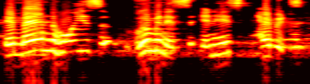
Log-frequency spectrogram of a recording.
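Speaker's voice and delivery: very slow, word by word; slow dictation of a definition; dictation pace. Shown as a demonstration. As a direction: read it out slowly for students to copy. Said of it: "बोलो".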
